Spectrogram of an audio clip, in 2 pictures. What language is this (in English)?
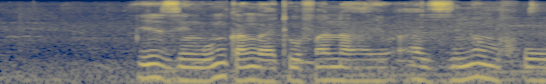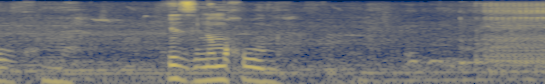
Xhosa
